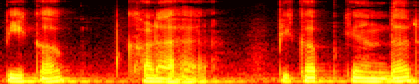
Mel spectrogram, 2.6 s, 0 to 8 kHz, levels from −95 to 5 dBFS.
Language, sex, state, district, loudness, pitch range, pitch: Hindi, male, Chhattisgarh, Raipur, -16 LUFS, 105-115 Hz, 110 Hz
